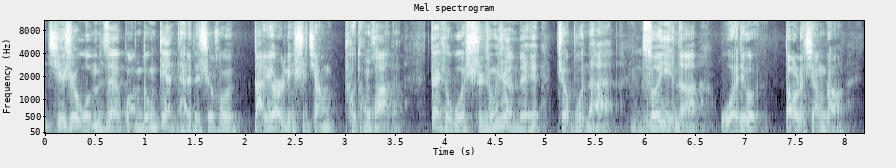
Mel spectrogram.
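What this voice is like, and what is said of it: Mandarin with heavy Dongguan accent. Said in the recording (Chinese): “你的國語東莞口音很重啊”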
